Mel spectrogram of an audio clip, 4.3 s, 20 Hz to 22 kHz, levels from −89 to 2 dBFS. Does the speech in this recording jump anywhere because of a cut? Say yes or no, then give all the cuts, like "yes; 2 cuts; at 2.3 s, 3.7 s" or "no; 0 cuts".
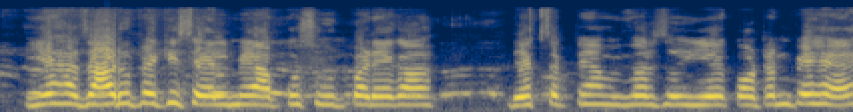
no; 0 cuts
